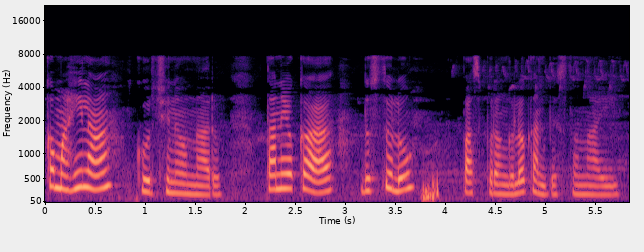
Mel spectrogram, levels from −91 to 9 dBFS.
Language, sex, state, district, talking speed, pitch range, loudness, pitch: Telugu, female, Telangana, Hyderabad, 100 wpm, 185-290 Hz, -17 LUFS, 235 Hz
